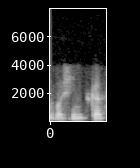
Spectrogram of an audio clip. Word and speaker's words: Wosinska: And then I do have a, um, Instagram account for my photo stuff called Magda Wosinska Studio.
